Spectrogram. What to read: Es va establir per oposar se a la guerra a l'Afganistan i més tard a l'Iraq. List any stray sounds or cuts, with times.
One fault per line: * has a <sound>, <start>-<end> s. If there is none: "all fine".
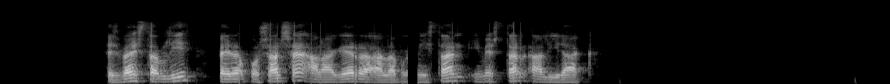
* has a dropout, 4.1-4.2 s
